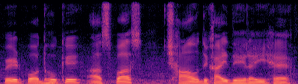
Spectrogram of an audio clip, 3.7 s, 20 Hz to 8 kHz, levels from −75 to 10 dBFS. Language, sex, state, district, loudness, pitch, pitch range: Hindi, male, Uttar Pradesh, Lalitpur, -14 LUFS, 135 Hz, 120-150 Hz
